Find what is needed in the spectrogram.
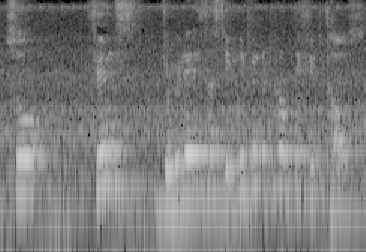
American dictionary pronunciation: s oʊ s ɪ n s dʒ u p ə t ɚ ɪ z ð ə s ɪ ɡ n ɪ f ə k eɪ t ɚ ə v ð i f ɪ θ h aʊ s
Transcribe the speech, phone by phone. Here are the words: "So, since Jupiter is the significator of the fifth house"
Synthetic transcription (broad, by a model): s oʊ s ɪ n s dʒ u b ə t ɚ ɪ z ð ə s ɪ ɡ n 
